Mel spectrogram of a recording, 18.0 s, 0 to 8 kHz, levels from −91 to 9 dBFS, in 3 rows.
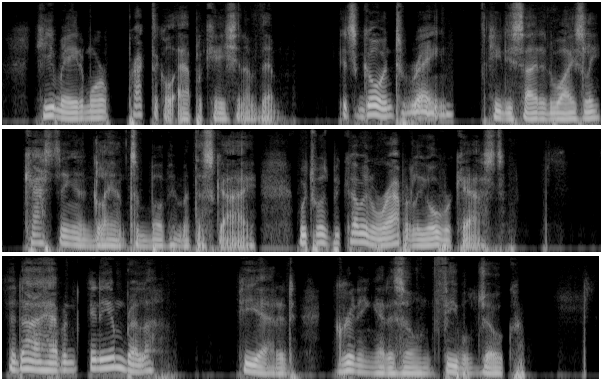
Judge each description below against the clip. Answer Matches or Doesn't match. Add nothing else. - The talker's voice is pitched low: Matches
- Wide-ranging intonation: Matches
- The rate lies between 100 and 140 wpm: Matches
